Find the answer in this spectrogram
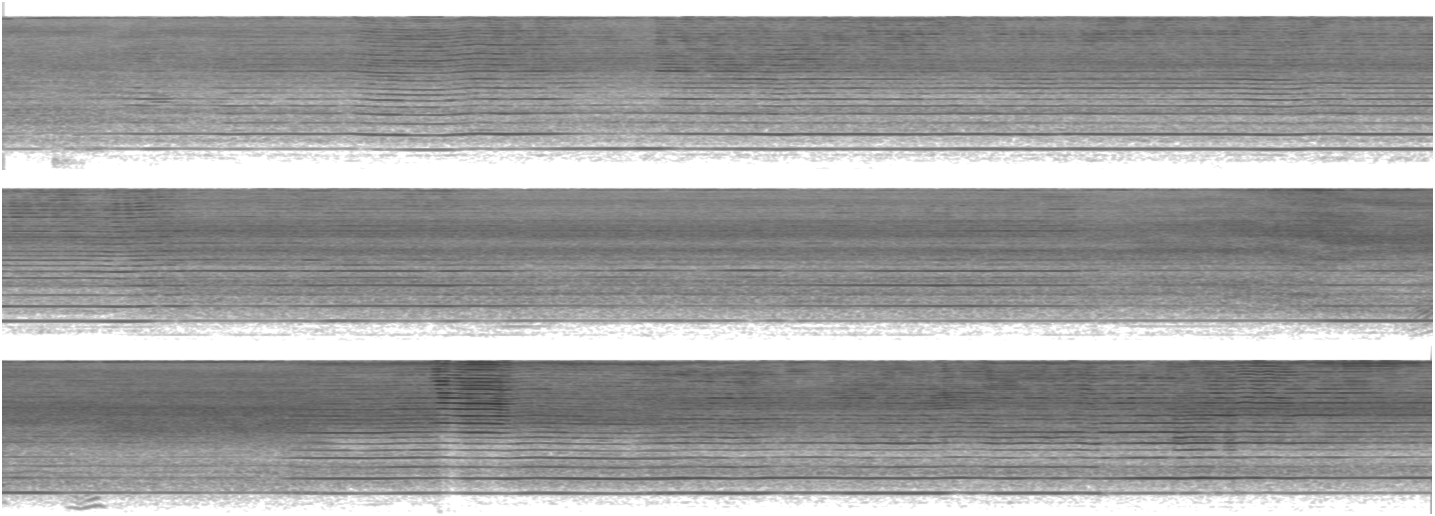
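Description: Handheld router with a slot-cutting bit running with a steady motor whine as it cuts a spline slot into the edge of the wood floorboards, with the sound of the bit chewing through the wood.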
